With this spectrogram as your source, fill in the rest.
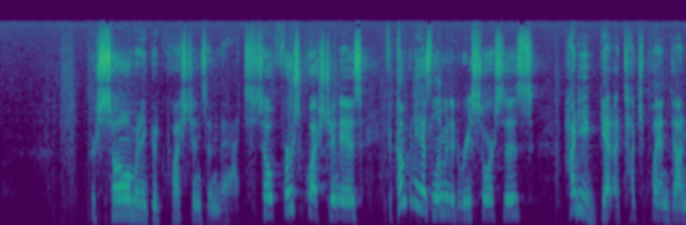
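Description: A middle-aged woman speaks with animation into a microphone.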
